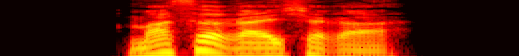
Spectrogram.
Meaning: inflection of massereich: 1. strong/mixed nominative masculine singular comparative degree 2. strong genitive/dative feminine singular comparative degree 3. strong genitive plural comparative degree
- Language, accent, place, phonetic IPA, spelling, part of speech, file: German, Germany, Berlin, [ˈmasəˌʁaɪ̯çəʁɐ], massereicherer, adjective, De-massereicherer.ogg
